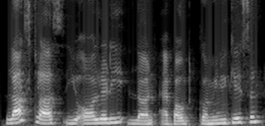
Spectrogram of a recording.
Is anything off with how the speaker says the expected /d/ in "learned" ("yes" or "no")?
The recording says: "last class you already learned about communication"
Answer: yes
